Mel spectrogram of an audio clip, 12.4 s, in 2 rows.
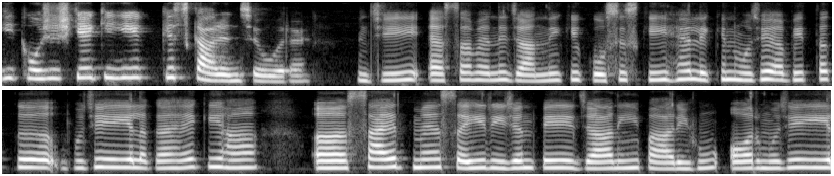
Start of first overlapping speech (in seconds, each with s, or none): none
